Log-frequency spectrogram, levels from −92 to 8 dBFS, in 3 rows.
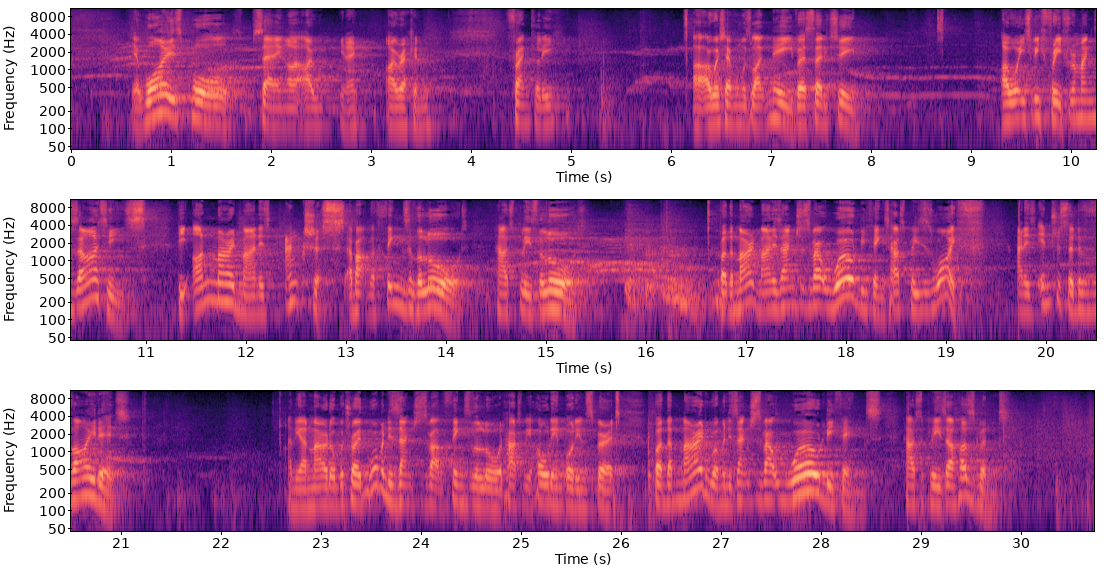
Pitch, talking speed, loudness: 155 Hz, 195 wpm, -17 LUFS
